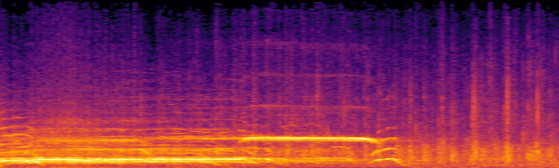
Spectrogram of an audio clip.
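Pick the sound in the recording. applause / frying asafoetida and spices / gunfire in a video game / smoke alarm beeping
applause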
